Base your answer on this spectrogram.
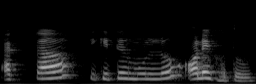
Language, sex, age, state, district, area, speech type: Bengali, female, 30-45, West Bengal, Birbhum, urban, spontaneous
